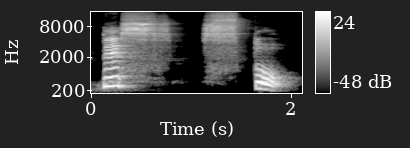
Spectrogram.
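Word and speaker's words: texto: Por exemplo, testo se escreve com X, mas tem o som de S.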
